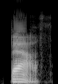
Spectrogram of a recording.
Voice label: "bath", American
